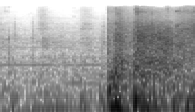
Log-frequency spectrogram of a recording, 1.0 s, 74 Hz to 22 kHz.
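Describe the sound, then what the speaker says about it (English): A flashbang grenade goes off in Call of Duty Modern Warfare 2 multiplayer: quiet game ambience, then a sudden loud bang that leaves a sustained ringing, noisy wash. "Flash out!"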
